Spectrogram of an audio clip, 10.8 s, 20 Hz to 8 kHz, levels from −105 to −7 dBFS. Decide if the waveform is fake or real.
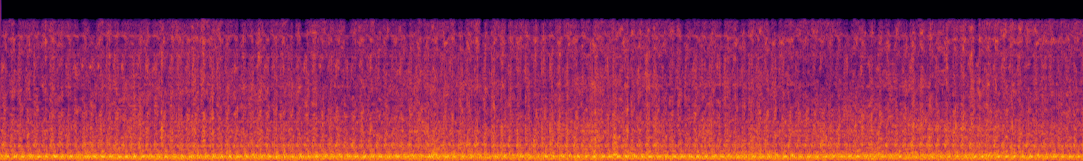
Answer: fake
